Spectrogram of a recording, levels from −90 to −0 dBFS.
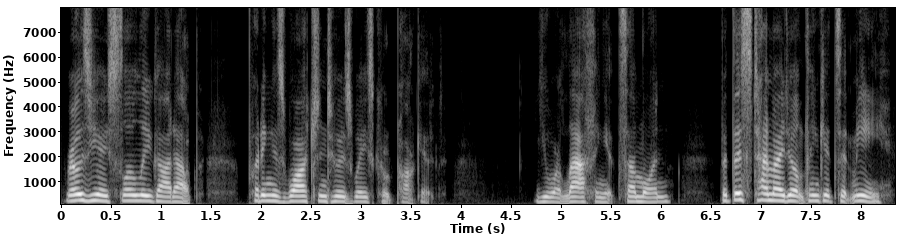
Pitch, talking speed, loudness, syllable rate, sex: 210 Hz, 180 wpm, -18 LUFS, 5.3 syllables/s, female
